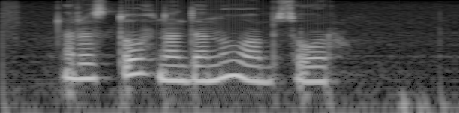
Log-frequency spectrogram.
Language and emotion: Russian, sad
